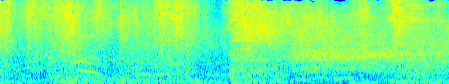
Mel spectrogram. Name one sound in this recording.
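Spell effects crackle and burst in a video game battle.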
